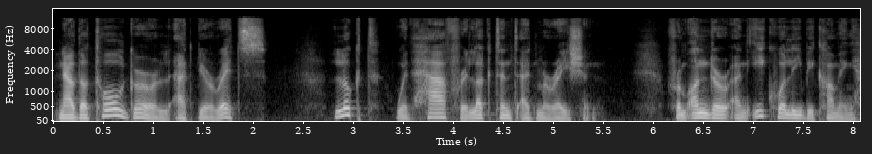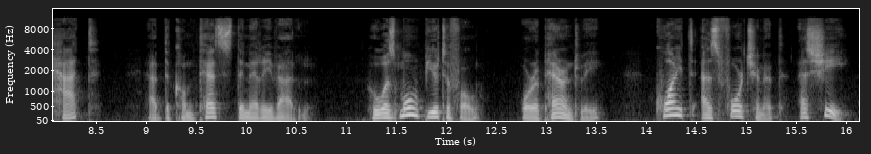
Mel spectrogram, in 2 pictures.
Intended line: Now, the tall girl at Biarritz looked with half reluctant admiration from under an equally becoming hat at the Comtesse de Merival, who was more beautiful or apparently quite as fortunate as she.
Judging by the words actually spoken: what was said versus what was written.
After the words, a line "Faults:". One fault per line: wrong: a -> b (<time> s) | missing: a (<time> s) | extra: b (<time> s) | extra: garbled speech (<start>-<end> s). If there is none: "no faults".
Now, the tall girl at Biarritz looked with half reluctant admiration from under an equally becoming hat at the Comtesse de Merival, who was more beautiful or apparently quite as fortunate as she.
Faults:
no faults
